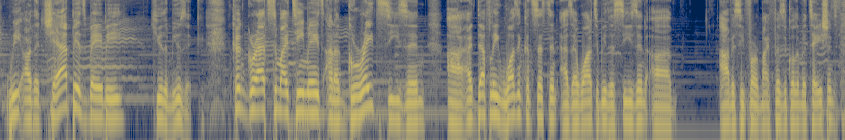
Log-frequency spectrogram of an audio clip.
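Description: A man's voice: medium pitch, mellow. A man hosting a casual sports podcast, sounding stuffed up and nasal from allergies, rambling and correcting himself as he gets hyped. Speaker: podcast host.

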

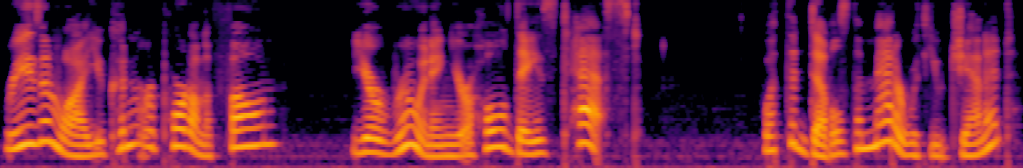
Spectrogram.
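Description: A woman's voice: on the low side, moderate pace, vocal fry, no echo. A woman voicing a bossy, irritable male executive in an audiobook, dismissive and blustering. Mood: irritated. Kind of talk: audiobook character acting.

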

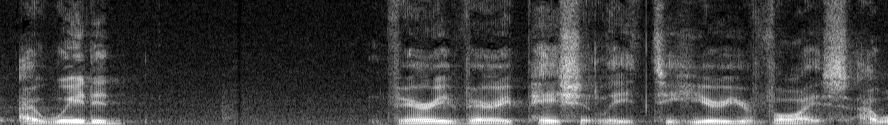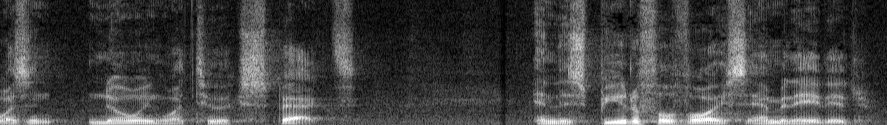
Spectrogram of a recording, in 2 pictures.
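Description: Deep-voiced man hosting an interview. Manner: halting, many restarts and fillers. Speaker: interviewer host. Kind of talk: conversational interview.

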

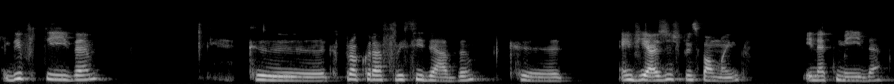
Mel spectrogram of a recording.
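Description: A woman in her thirties with a Madeiran Portuguese accent, a guest answering in a halting, hesitant way with frequent laughs. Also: medium pitch, darkish tone, highs cut off. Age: 30s. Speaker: podcast guest. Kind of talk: casual conversational interview. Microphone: remote call.

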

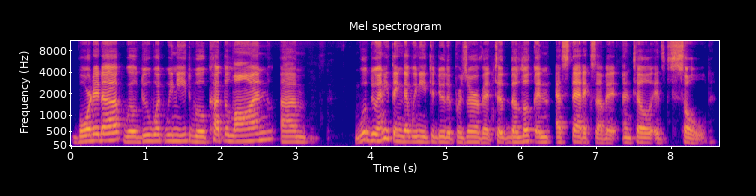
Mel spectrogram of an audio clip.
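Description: A woman's voice: low voice, moderate pace. A woman in her forties from the Bahamas, a teacher and entrepreneur, talking casually on a podcast over a video call, explaining things plainly with fillers. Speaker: guest.

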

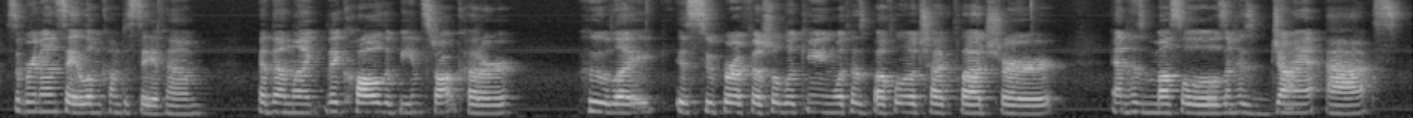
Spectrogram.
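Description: A woman's voice: mid-range voice, little pitch movement, a little slow. Chatty woman in an echoey room. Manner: chatty storytelling, frequent "like". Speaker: podcast co-host. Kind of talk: casual chat.

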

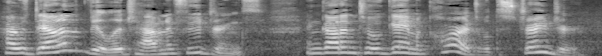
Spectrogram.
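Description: A woman acting out a big storybook gamekeeper, a proud and friendly man with rustic, blustering talk. The pitch is pushed up from the reader's own and swings about in lively fashion. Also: brisk, exaggerated voice. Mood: proud, eager.

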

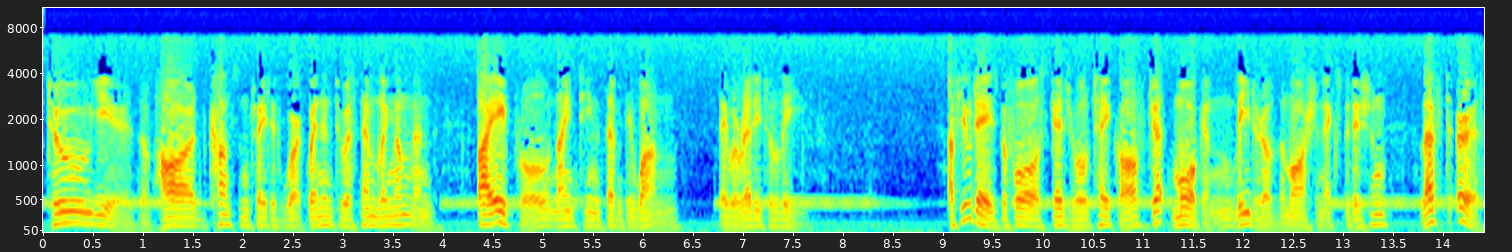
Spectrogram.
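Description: A man's voice: on the low side, expressive, slight background noise, lightly acted. Man acting grave astronaut narrator, vintage radio. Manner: measured, solemn, formal. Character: grave, weary astronaut narrating his expedition journal. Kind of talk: 1950s radio drama narration. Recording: vintage 1950s radio, narrow band, music behind.

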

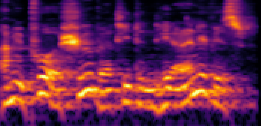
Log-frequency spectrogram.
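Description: A man's voice: medium pitch, expressive, a little fast. Older guy chatting about music, wry and musing, roomy sound with faint hum. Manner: musing, asks tag questions, chuckles at himself. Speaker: cellist and guest. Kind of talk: conversational interview.

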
